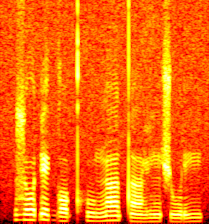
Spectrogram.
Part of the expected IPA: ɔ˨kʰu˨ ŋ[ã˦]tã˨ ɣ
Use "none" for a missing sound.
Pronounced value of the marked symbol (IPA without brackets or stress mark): ã˦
